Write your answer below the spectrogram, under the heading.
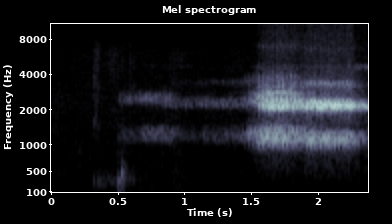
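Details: Cope's gray tree frog in Georgia, its call likened to a trilly belch: a faint click, then a steady buzzy trill building sharply louder in the last second.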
